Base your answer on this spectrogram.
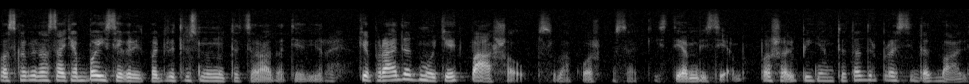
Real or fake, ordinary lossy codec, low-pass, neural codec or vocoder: real; AAC, 96 kbps; 14.4 kHz; none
